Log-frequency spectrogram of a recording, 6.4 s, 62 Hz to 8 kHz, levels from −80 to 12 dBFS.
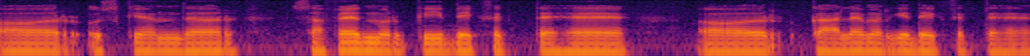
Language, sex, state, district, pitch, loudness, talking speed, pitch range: Hindi, male, Bihar, Gaya, 100 Hz, -20 LUFS, 130 wpm, 95-100 Hz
